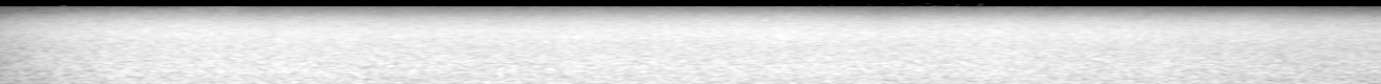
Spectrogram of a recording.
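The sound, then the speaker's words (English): Historical recording of Celilo Falls, a large waterfall on the Columbia River, roaring in a dense, unbroken wash of rushing water that swells up in the first second and then holds steady and loud throughout, with no voices. “People who remember its roar say you could hear it from miles away. Here's some historical footage of the sound.”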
